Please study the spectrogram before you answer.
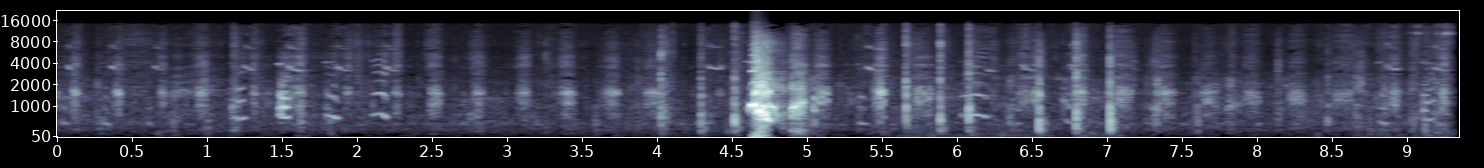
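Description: A Bull Terrier gives rapid, high squeaky whines and whimpers, with one louder yelp midway.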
